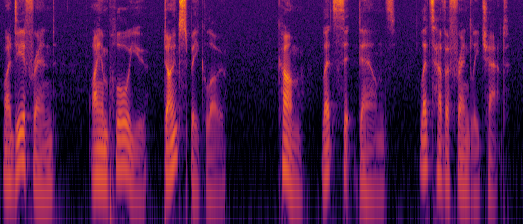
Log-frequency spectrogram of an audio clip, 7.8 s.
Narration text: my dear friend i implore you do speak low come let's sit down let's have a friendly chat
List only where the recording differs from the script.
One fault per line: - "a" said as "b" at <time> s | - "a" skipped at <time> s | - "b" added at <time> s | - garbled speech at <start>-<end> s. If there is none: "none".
- "do" said as "don't" at 2.5 s
- "down" said as "downs" at 5.4 s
